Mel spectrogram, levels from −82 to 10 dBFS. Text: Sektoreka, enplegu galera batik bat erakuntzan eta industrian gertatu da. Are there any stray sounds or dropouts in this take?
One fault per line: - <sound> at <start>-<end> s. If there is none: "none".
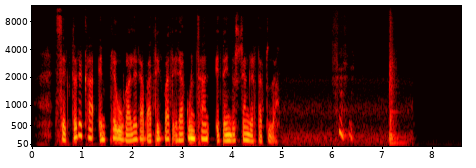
- laugh at 6.0-6.4 s
- thud at 7.1-7.5 s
